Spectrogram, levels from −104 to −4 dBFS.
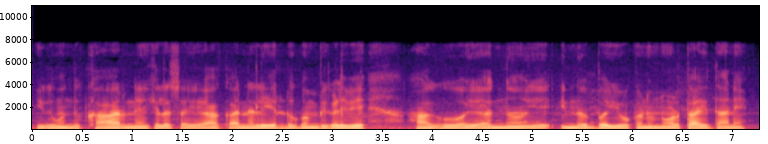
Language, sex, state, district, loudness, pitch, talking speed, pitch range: Kannada, male, Karnataka, Dharwad, -18 LUFS, 100 Hz, 125 wpm, 95-105 Hz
